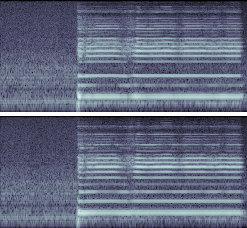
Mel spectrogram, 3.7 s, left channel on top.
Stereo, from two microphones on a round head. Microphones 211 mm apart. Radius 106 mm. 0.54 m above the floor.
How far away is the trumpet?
About 2.5 m.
